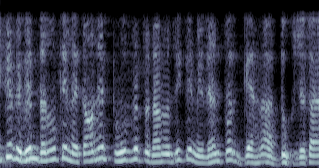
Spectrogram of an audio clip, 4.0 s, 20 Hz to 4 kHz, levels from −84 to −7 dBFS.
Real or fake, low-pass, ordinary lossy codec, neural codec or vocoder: fake; 3.6 kHz; none; codec, 32 kHz, 1.9 kbps, SNAC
